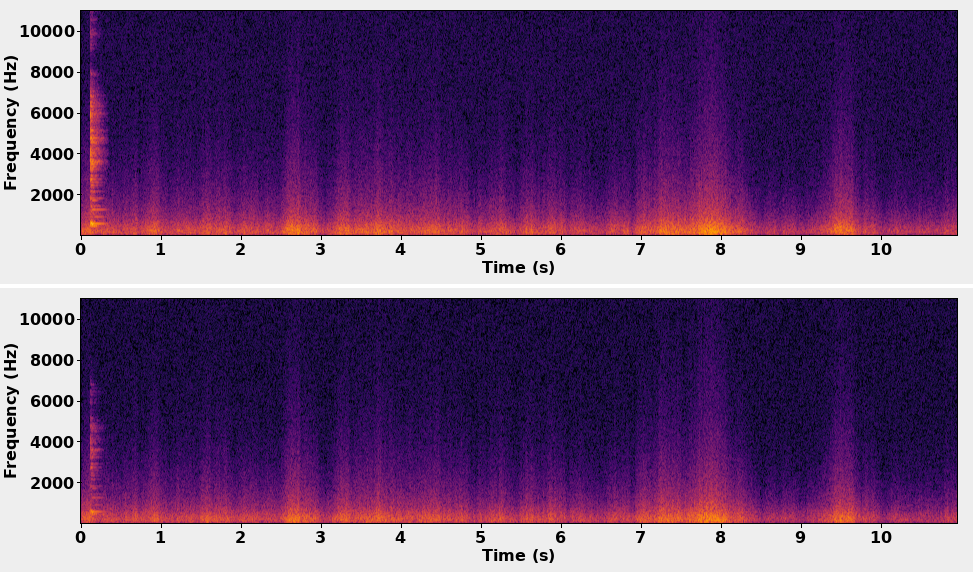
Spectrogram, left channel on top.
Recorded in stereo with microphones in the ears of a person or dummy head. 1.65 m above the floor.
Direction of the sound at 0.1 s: 55° left (ahead or behind).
